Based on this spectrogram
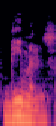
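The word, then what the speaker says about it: daemons: in animal familiars called demons da e mo NS yeah demons so same pronunciation slightly different spelling from what we're used to basically a demon is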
